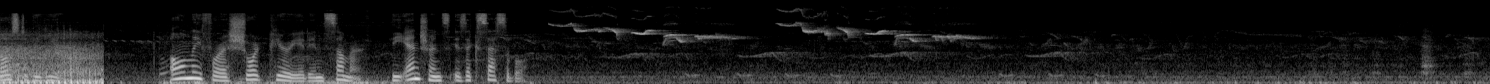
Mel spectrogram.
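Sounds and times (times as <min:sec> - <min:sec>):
low rumble: 0:00.0 - 0:04.0
birds chirping: 0:00.0 - 0:14.9.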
